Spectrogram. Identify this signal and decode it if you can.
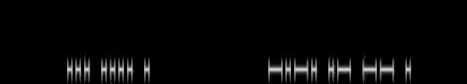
Morse code, heard as a keyed tone, about 27 wpm, 700 Hz. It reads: SHE CAME
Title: 4x Word-Spacing - Sentences from Top 300 Words - 28wpm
